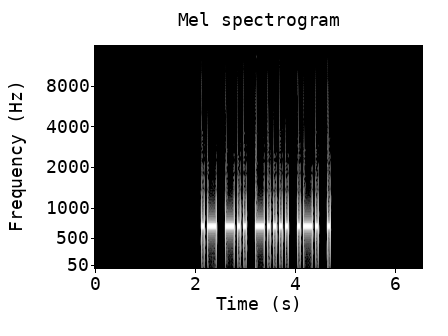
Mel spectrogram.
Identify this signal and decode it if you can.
Morse code, heard as a keyed tone, about 20 wpm, 700 Hz. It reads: AD6RE
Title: USA Call Signs - 5 Characters - Repeated 3x - 20wpm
